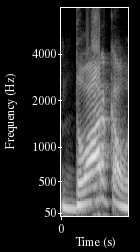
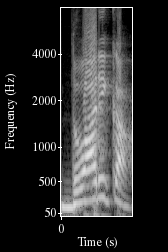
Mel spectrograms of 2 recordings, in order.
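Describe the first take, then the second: First: No vowel follows the r sound. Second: An i vowel follows the r sound. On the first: The speaker calls it right. "द्वारका होता है" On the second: The speaker calls it wrong. "गलत"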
